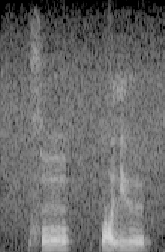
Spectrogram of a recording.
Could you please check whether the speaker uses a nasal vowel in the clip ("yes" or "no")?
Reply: yes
